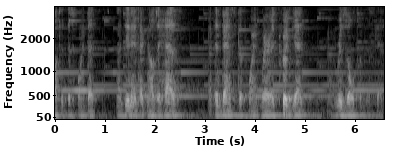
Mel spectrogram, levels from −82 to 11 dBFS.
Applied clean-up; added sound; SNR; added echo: none; Wind chime; 12 dB; reverberation time 1.8 s.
